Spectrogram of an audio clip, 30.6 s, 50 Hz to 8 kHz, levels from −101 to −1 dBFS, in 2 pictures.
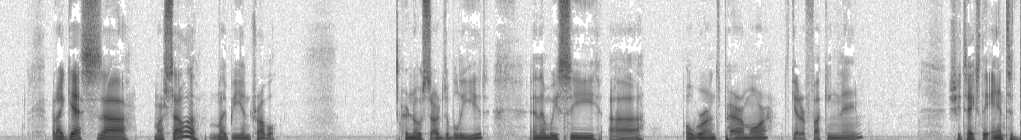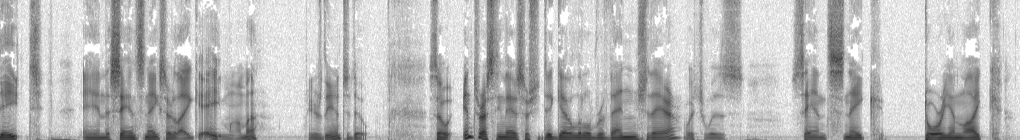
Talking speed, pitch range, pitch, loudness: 110 wpm, 95-115 Hz, 105 Hz, -28 LUFS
